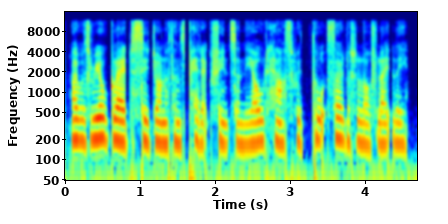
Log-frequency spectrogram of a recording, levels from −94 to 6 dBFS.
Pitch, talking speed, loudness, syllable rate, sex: 180 Hz, 240 wpm, -19 LUFS, 6.1 syllables/s, female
